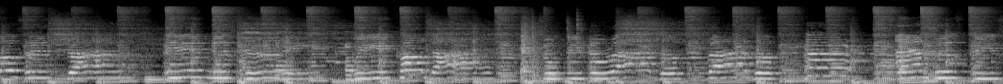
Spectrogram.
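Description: Live blues band playing: a guitar line with bending notes over a walking bass and a steady drum beat.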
